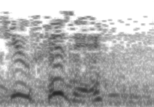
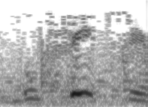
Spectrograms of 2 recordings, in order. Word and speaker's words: Uffizi: Well, I didn't care much for that Uffizi. Uffizi, Mother. What? The Italians pronounce it Uffizi.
